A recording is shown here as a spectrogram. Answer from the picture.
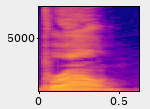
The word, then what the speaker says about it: Braun: So EJ Liddell, Walker Kessler, Christian Braun, Kennedy Chandler, Tari Eason, I think. And actually, sorry, it's Christian Brown, not Braun. It's spelled Braun, pronounced Brown.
